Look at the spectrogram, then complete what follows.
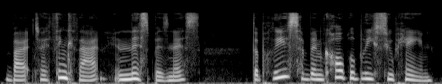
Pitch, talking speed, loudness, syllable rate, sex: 230 Hz, 175 wpm, -16 LUFS, 5.8 syllables/s, female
